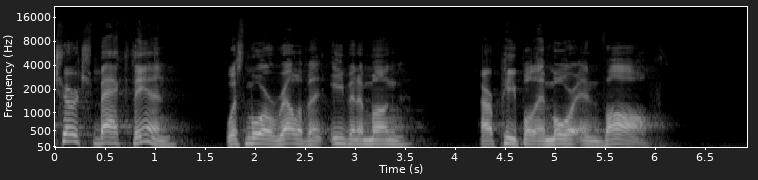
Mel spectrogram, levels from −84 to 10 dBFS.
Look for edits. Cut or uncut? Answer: uncut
